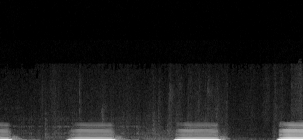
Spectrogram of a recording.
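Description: Mobile phone buzzing with an incoming call: steady low buzzes about a second long, repeating roughly every two seconds, the last one loudest.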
